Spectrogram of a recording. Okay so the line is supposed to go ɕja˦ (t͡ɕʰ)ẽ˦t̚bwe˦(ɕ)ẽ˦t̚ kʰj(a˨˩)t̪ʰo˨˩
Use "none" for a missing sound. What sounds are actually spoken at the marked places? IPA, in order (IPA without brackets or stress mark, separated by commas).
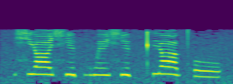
ɕ, ɕ, a˥˧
